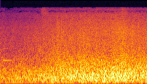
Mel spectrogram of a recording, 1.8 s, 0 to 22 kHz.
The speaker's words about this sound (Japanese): ここイギリスエセックス州はただいま14時沖合にある48機の風車が北海の強い風を受け今まさに発電しています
